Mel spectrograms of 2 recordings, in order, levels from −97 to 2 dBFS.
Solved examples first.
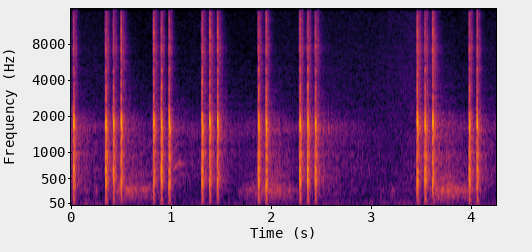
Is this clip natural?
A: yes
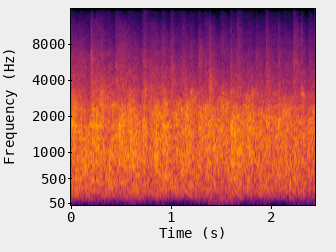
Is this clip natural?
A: no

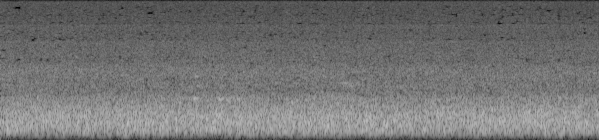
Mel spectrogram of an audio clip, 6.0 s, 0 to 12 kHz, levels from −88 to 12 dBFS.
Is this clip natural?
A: yes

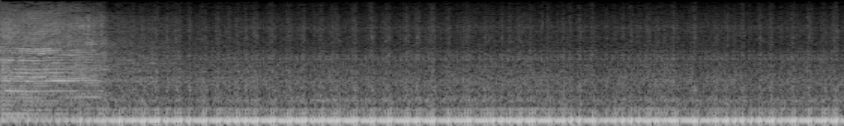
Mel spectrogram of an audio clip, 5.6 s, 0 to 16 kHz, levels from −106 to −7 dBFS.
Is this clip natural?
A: yes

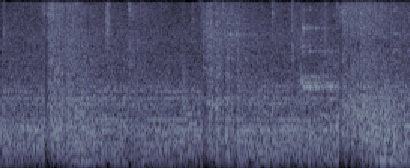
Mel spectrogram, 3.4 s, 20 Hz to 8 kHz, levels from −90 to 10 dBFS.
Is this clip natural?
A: yes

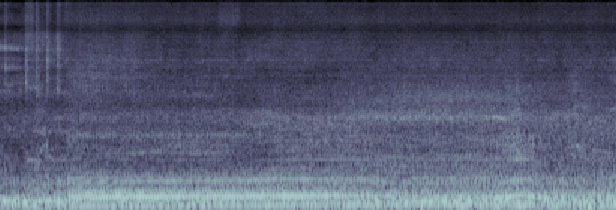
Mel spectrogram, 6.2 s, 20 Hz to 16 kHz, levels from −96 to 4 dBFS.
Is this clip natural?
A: no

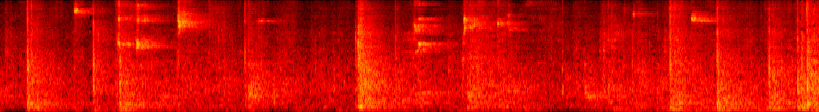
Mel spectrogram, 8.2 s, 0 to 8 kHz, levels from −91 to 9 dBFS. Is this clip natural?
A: no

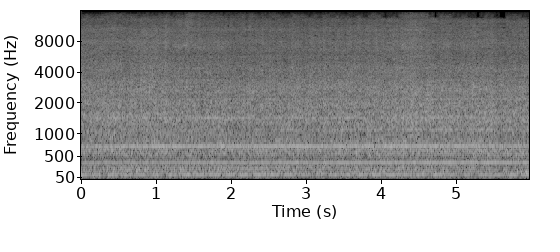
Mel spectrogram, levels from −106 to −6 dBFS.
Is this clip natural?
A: no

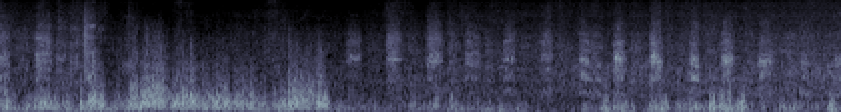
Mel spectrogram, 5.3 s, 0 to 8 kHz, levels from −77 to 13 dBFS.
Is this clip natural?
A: no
